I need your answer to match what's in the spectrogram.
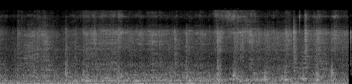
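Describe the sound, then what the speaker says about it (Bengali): Mohanganj Express train running at speed after leaving Shyamganj junction, with a loud, steady rumble and rhythmic clatter of wheels on rails, close and continuous until it cuts off abruptly at the end. "শ্যামগঞ্জ রেলওয়ে জংশন ছাড়ার পর বেশ ভালো পরিমাণ গতি নিয়ে ছুটে চলছিল আমাদের মোহনগঞ্জ এক্সপ্রেস"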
